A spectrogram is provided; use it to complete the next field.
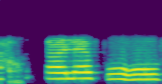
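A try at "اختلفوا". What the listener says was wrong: Jangan tolafu. Talafu. Ta nipis. Kha tu pastikan dia tebal tau.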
